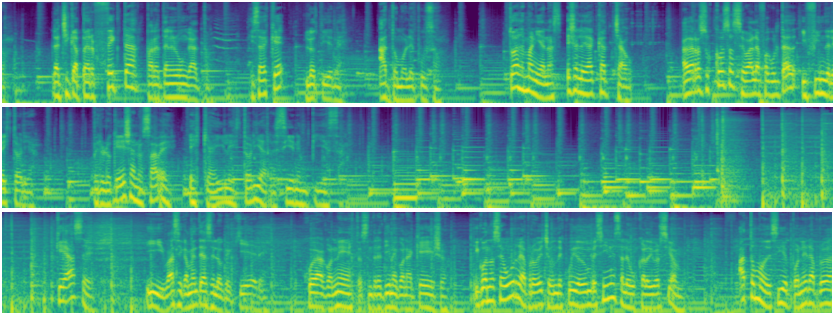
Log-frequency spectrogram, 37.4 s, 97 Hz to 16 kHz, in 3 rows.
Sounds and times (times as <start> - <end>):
Music: 0.0 - 37.3
Speech: 0.8 - 6.7, 7.6 - 9.5, 10.2 - 13.0, 13.8 - 17.7, 25.8 - 26.4, 27.1 - 35.2, 35.9 - 37.3.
